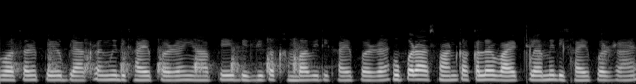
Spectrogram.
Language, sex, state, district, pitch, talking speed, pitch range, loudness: Hindi, female, Uttar Pradesh, Jyotiba Phule Nagar, 205 Hz, 300 wpm, 200-210 Hz, -19 LUFS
